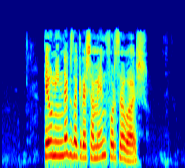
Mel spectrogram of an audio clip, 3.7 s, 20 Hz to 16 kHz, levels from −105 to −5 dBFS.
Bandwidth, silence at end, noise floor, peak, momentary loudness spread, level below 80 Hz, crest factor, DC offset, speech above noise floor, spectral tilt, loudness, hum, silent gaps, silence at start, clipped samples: 8.2 kHz; 0.8 s; -74 dBFS; -2 dBFS; 8 LU; -68 dBFS; 18 dB; under 0.1%; 57 dB; -3 dB/octave; -18 LUFS; none; none; 0.9 s; under 0.1%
